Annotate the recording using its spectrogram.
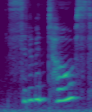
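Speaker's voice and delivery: shrill, distressed high-pitched cry. Told the dog's name, a character asks it back in a high-pitched distressed tone. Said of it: "Dave asks in a high-pitched tone of distress".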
